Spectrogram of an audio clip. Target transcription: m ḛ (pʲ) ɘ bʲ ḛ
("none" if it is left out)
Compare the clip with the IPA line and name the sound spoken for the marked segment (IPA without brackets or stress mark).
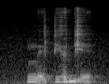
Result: pʲ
